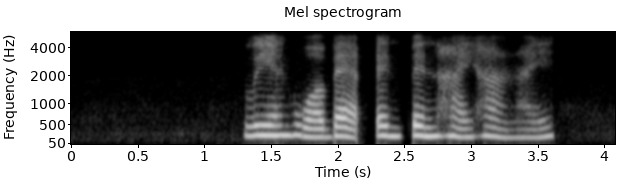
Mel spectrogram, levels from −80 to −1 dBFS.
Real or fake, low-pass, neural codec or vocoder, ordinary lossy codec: fake; 5.4 kHz; codec, 16 kHz, 0.8 kbps, ZipCodec; Opus, 16 kbps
